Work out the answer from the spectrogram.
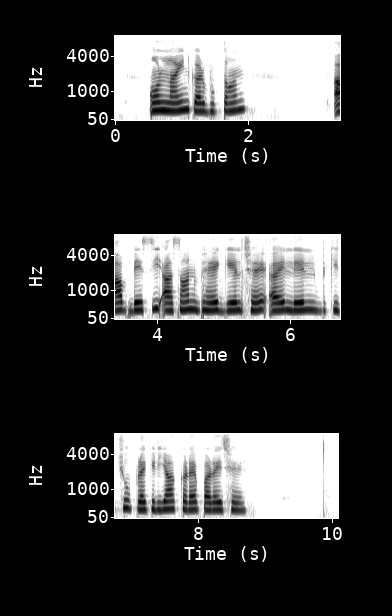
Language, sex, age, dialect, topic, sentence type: Maithili, female, 41-45, Eastern / Thethi, banking, statement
